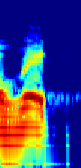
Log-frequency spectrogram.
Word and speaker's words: wait: WAIT, तो W का उच्चारण व करते हैं, और AI जब भी रहेगा इंग्लिश वर्ड में तो AI का उच्चारण आपको एकले करना है, T से तो हो जाएगा, तो हो गया वेट। वेट मतलब क्या होता है, इंतजार करना।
